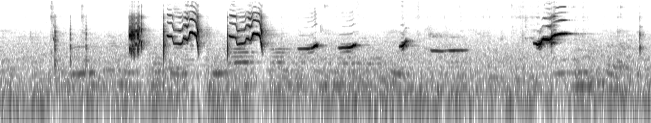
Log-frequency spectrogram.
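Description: Budgerigar chatter: a string of short, rasping, warbled notes with quick whistled slurs and a few sharp clicks over about six seconds.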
